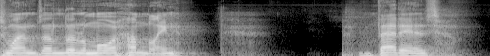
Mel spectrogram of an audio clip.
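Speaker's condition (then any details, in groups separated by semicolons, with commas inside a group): ALS; muscles falling apart throughout body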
